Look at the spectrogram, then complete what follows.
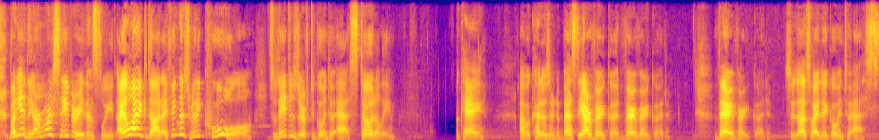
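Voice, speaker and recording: The speaker has an animated tone, moving at a fairly quick pace with very wide pitch swings and big swings in loudness. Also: woman, fairly high pitch for a woman. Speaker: streamer. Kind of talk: casual chat. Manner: fast.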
